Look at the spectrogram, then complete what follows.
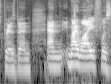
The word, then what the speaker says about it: Brisbane: or whatever okay yeah it's spelled that way but that's not how you say it and within moments of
